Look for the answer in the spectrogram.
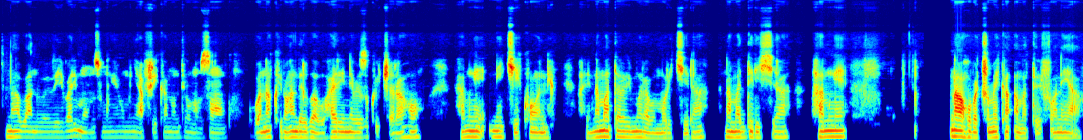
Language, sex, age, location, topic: Kinyarwanda, female, 25-35, Kigali, finance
